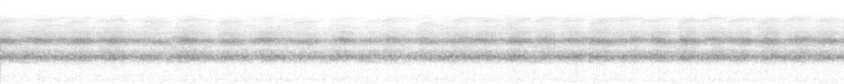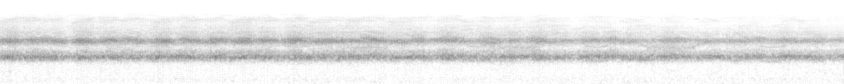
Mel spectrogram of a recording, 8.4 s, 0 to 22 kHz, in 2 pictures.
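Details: Frogs in a dense night chorus along rice paddy ridges in Kōnosu, Saitama, Japan, at midnight in early summer, recorded with a TASCAM Portacapture X8; overlapping rapid croaks merge into a steady, continuous droning wall of sound.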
